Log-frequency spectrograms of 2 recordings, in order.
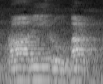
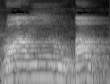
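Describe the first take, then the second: First: The R sound is made without lip rounding. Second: The R sound is made with rounded lips. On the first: "tidak melibatkan bibir yang bawah diangkat ke atas" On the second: "kan enggak seperti kita"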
